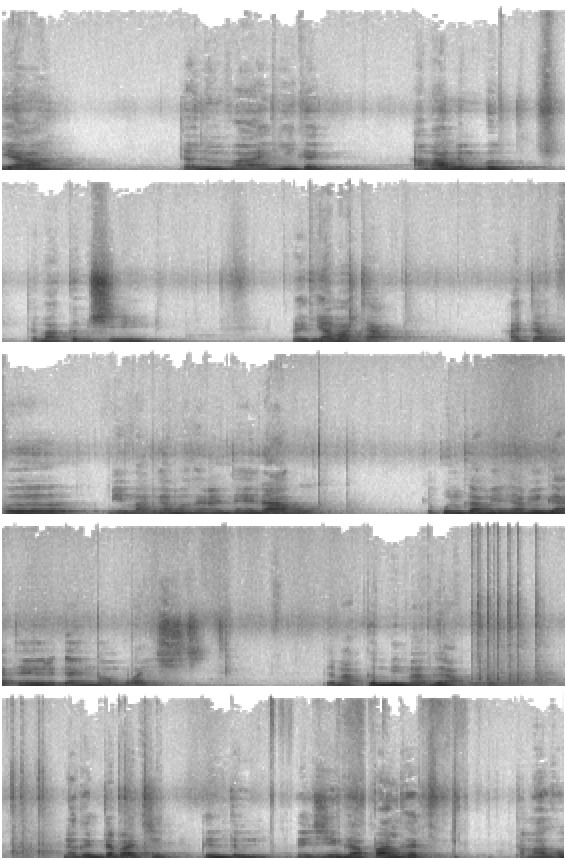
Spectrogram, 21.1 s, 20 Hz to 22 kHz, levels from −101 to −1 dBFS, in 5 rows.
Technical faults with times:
none

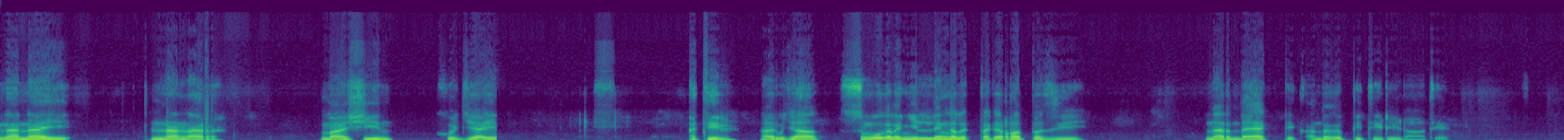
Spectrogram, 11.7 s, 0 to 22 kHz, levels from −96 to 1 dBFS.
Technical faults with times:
1.53-1.60 loose connector crackle
3.71-3.73 skip ahead
5.45-7.50 jitter buffer speed-up

